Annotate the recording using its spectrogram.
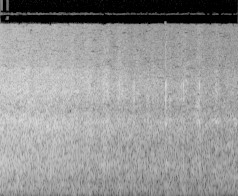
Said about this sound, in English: Should we just wait till this train's gone past?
